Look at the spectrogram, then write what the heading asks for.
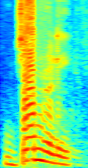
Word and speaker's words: generally: saying the word generally John gets the stress generally not generally but generally communication communication problems generally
